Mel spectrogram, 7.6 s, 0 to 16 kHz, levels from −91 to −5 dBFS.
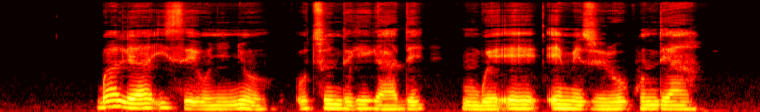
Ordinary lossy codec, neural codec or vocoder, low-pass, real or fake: none; vocoder, 44.1 kHz, 128 mel bands every 512 samples, BigVGAN v2; 14.4 kHz; fake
